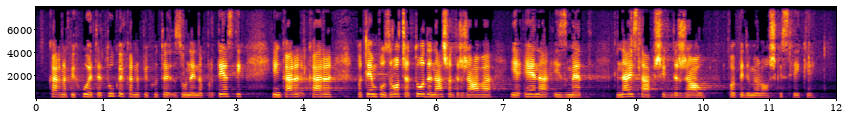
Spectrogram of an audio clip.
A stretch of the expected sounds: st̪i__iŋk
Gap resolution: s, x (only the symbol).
x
